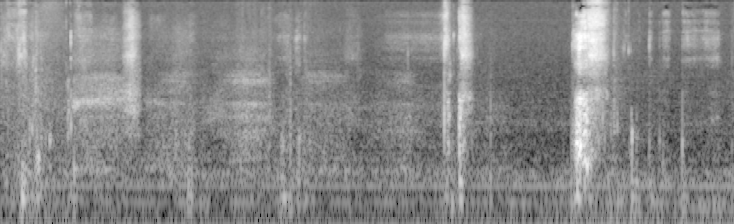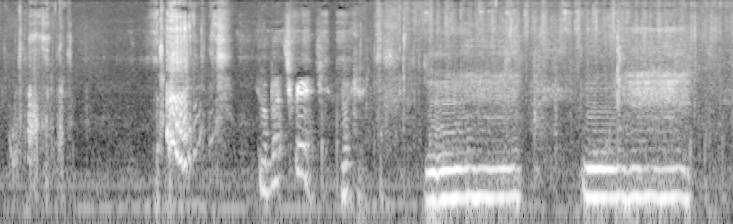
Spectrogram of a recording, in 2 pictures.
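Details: A male pug making weird sounds after its owner stops scratching its rear: scattered snorts and sneezy puffs over quiet, then two drawn-out, steady low groaning moans near the end.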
